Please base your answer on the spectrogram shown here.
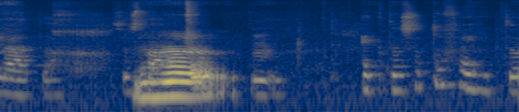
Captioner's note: achmet – artificial male voice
